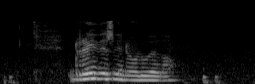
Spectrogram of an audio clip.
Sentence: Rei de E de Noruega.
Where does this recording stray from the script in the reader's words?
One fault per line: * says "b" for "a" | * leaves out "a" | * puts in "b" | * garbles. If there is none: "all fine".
all fine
